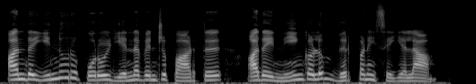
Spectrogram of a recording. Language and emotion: Tamil, neutral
